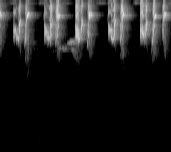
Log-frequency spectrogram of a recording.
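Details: Pentet, the long-tailed shrike, master song for training caged songbirds, 'ala anak rimba' style: tight clusters of chirped and whistled notes with a drawn-out slide, phrases returning roughly every two-thirds of a second.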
